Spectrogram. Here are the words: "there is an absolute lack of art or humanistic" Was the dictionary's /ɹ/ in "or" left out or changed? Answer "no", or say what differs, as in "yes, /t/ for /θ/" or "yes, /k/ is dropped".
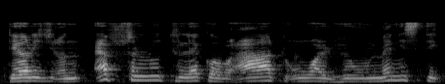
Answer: yes, /l/ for /ɹ/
